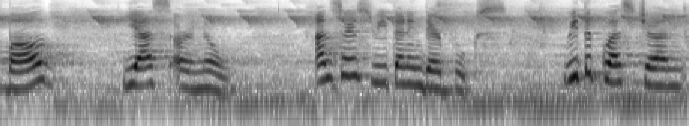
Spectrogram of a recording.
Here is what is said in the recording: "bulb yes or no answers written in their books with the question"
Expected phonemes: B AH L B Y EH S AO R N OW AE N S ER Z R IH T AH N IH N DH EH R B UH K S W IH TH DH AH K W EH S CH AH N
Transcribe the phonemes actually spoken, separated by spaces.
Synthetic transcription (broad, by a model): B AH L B Y EH S AO R N OW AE N S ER S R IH T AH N IH N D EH R B UH K S W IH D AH K W EH S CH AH N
